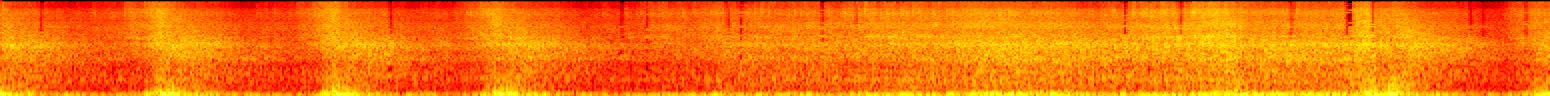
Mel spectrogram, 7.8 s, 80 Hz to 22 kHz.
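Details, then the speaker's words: 355 stroker V8 in an HX One Tonner, restarted after 11 years unrun, Repco Engineering exhaust, recorded on a shotgun mic walking around: deep idle burble with sharp throttle blips about once a second, clean throaty growl, no knocks or ticks; healthy. "I'm really happy with that sound. It's loud, but it's not over the top obnoxious loud. It's got a nice growl to it."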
